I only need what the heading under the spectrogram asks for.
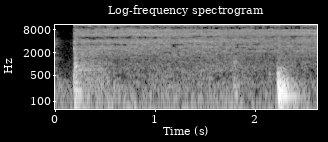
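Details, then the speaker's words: Air compressor's small pressure release valve opened; a clunk then a steady, strong, even air hiss as the valve vents. "that's actually a release pressure release release valve there but it's little small I can dump all that out really quick like just by releasing unhooking the air the air hose and it would just all out in couple of minutes"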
